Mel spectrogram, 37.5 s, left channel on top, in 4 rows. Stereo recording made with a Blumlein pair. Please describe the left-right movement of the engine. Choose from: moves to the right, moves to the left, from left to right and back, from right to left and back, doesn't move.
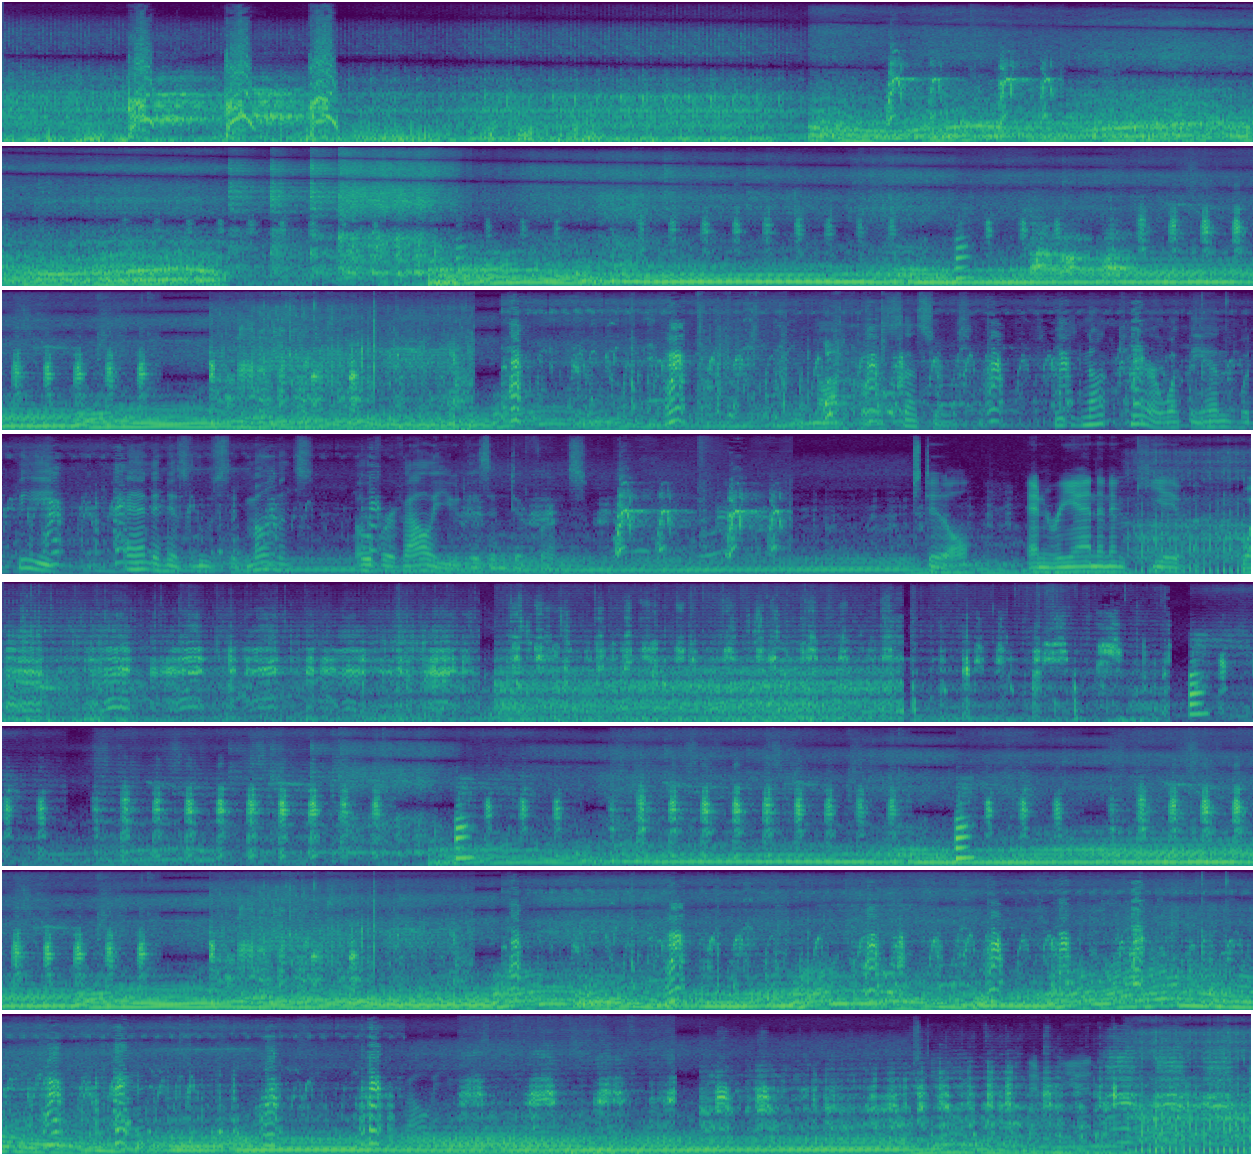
moves to the right.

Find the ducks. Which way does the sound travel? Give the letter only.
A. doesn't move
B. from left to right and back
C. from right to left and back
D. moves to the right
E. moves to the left
C.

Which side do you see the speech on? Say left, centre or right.
left.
